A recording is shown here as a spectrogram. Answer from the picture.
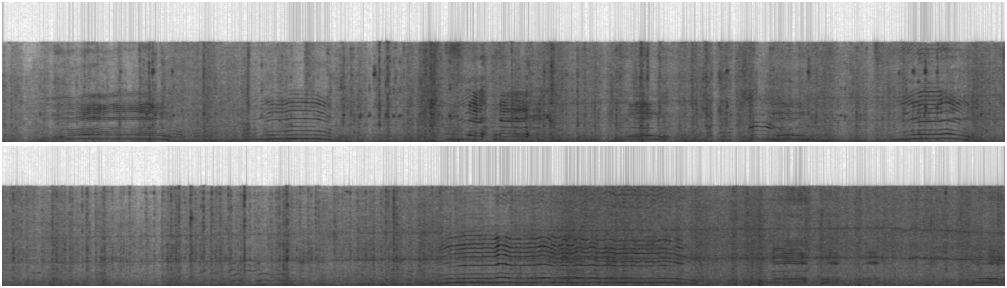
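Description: A Test Track ride vehicle speeding round the outdoor high-speed loop, with a steady rush of wind and rumble on the microphone. Over it come repeated short rising-and-falling whoops from riders, and one long drawn-out whoop near the end.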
